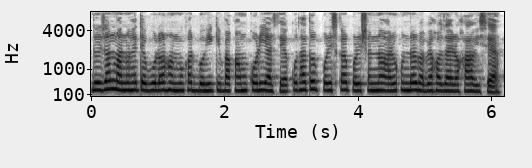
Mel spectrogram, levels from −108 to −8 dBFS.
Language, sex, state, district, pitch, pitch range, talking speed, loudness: Assamese, female, Assam, Hailakandi, 255 Hz, 245-265 Hz, 155 wpm, -14 LUFS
